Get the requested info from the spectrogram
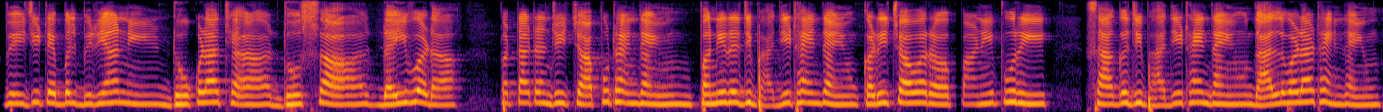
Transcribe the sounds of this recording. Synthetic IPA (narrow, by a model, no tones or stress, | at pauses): ʋeːd͡ʑiʈeːbəlɓɪɾijaːniɖʱoːkɽat̪ʰijaɖʱoːsaɗɐiʋɐɽa | pɐʈaʈɐ̃ɪ̃ɲd͡ʑit͡ɕaːpuʈʰaːĩːn̆d̪aːɦijũpɐniːɾəd͡ʑiːbʱaːʄiʈʰaːĩːn̆d̪aːɦijũkɐɽit͡ɕaːʋəɾpaːɽ̃ipuːɾi | saːɡəd͡ʑiːbʱaːʄiʈʰaːĩːn̆d̪aːɦijũɗ̪aːlʋɐɽaʈʰaːĩːn̆d̪aːɦijũ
